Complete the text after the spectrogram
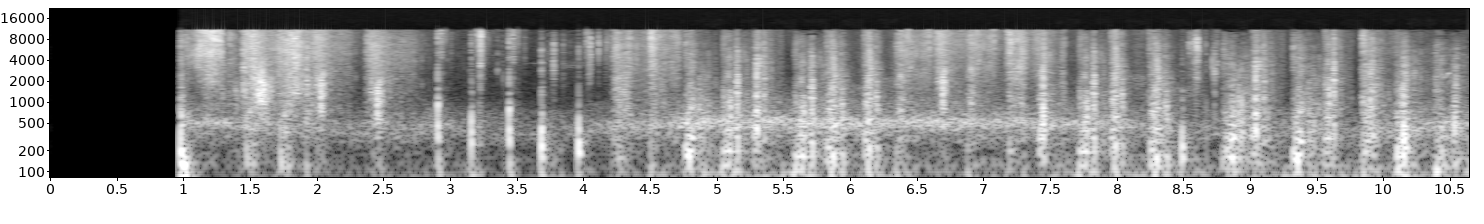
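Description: Footsteps run quickly over stone and grass.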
